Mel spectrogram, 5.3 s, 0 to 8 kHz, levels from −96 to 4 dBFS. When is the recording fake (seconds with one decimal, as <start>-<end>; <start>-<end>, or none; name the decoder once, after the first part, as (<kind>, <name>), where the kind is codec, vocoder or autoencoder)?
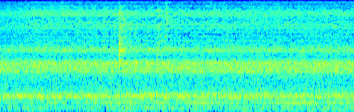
none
